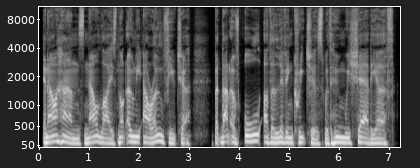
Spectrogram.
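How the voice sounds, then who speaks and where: A man narrating an audiobook, reading quotations in a deliberate, formal delivery. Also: mid-range voice, no echo, clean studio sound.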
